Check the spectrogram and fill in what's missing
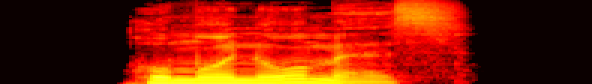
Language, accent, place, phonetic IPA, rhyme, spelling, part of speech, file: German, Germany, Berlin, [ˌhomoˈnoːməs], -oːməs, homonomes, adjective, De-homonomes.ogg
- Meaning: strong/mixed nominative/accusative neuter singular of homonom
